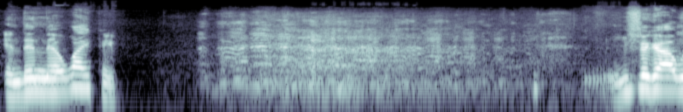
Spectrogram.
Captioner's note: audience members laughing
